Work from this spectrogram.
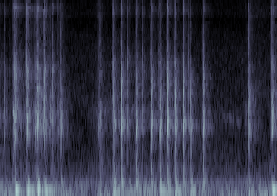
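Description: Quick, uneven bursts of key clicks from a computer keyboard, close and fairly quiet, with short pauses between runs of typing and no talking.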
